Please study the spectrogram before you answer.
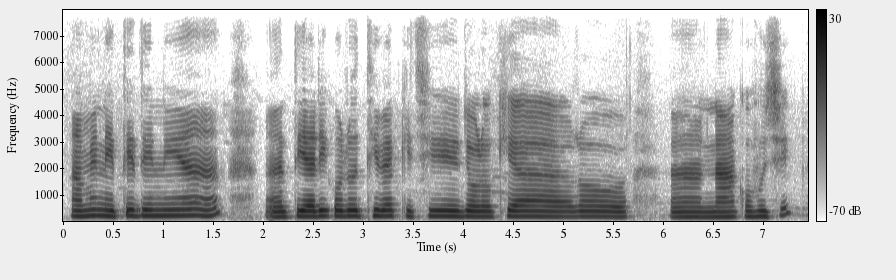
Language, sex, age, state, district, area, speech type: Odia, female, 18-30, Odisha, Mayurbhanj, rural, spontaneous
